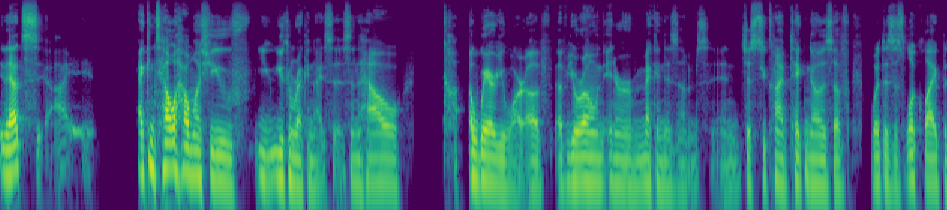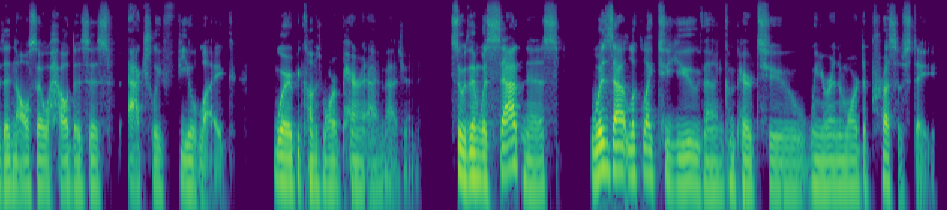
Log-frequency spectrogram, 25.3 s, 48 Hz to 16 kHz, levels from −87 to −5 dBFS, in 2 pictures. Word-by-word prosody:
that's 135 Hz, +3 st, +7 dB, 0.2 s
I -, -, -11 dB, 0.9 s
I -, -, +6 dB
can 165 Hz, -4 st, +4 dB
tell 155 Hz, +3 st, +9 dB
how 140 Hz, -2 st, +7 dB
much 125 Hz, -3 st, +2 dB
you've 105 Hz, -5 st, -1 dB
you 110 Hz, -2 st, -4 dB
you 115 Hz, -1 st, +2 dB
can 105 Hz, -, 0 dB
recognize 95 Hz, -2 st, -3 dB
this -, -, -11 dB
and 100 Hz, -1 st, -4 dB
how 100 Hz, -1 st, 0 dB, 0.6 s
c -, -, -8 dB, 0.3 s
aware 110 Hz, -3 st, +6 dB
you 95 Hz, -2 st, -1 dB
are -, -, -1 dB
of 90 Hz, -1 st, -2 dB
of 100 Hz, 0 st, -5 dB
your 105 Hz, 0 st, +4 dB
own 100 Hz, -1 st, +3 dB
inner 95 Hz, -3 st, -3 dB
mechanisms 90 Hz, -3 st, -6 dB
and 90 Hz, +1 st, -14 dB
just 100 Hz, -3 st, -3 dB
to -, -, -5 dB
kind 105 Hz, -3 st, -1 dB
of 90 Hz, -, -12 dB
take 100 Hz, +1 st, -2 dB
notice 95 Hz, -3 st, -1 dB
of 90 Hz, -2 st, -3 dB, 0.3 s
what 105 Hz, 0 st, -1 dB
does 100 Hz, -4 st, -2 dB
this 90 Hz, -3 st, -6 dB
look 115 Hz, -1 st, -1 dB
like, 100 Hz, -2 st, +2 dB
but 95 Hz, -, -5 dB
then 95 Hz, 0 st, -1 dB
also 95 Hz, 0 st, -1 dB
how 95 Hz, +1 st, -1 dB
does 90 Hz, -1 st, -6 dB
this 90 Hz, -2 st, -5 dB, 0.2 s
actually 90 Hz, -2 st, -4 dB
feel 95 Hz, -1 st, -5 dB
like, -, -, -8 dB, 0.5 s
where 110 Hz, -3 st, +4 dB
it 100 Hz, -, -2 dB
becomes 95 Hz, -3 st, -3 dB
more 95 Hz, 0 st, -3 dB
apparent, 90 Hz, +1 st, -5 dB
I 85 Hz, -1 st, -8 dB
imagine, 90 Hz, -, -14 dB, 0.4 s
so 125 Hz, -4 st, +3 dB
then 115 Hz, +1 st, +4 dB
with 110 Hz, -1 st, +1 dB
sadness, 105 Hz, -, +1 dB, 0.4 s
what 130 Hz, +4 st, +7 dB
does 150 Hz, -1 st, +3 dB
that 145 Hz, -2 st, +6 dB
look 130 Hz, 0 st, -2 dB
like 125 Hz, -2 st, 0 dB
to 110 Hz, -, -3 dB
you 100 Hz, 0 st, -2 dB
then 90 Hz, -2 st, -6 dB
compared 95 Hz, -3 st, -4 dB
to 90 Hz, -2 st, -6 dB
when 100 Hz, -2 st, -5 dB
you're 95 Hz, +1 st, -2 dB
in 95 Hz, 0 st, -4 dB
a -, -, -3 dB
more 95 Hz, 0 st, -3 dB
depressive -, -, -4 dB
state? -, -, -10 dB
100 Hz, 180 wpm, -24 LUFS, 95-110 Hz, 0.9 s, tell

